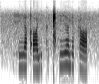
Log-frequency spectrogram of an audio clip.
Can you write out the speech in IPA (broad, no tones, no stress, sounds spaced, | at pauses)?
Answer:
h iː qʼ ɔ j i k ə ǁʰ iː ə̯ j e k ɑ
